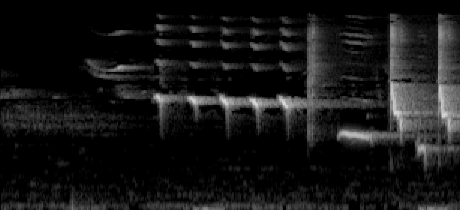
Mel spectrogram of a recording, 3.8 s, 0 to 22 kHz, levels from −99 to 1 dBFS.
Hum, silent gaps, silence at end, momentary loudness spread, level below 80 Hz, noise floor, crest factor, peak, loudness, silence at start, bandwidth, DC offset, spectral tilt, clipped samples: none; none; 0 s; 20 LU; -74 dBFS; -69 dBFS; 20 dB; -6 dBFS; -20 LUFS; 0.95 s; 16.5 kHz; under 0.1%; 7 dB/octave; under 0.1%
